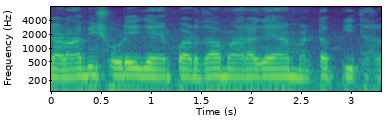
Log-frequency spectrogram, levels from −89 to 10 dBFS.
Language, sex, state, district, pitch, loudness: Hindi, male, Maharashtra, Mumbai Suburban, 120 Hz, -15 LUFS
